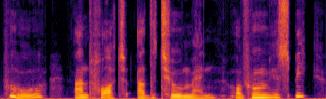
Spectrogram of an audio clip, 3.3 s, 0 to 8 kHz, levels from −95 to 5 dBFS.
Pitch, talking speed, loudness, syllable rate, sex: 165 Hz, 200 wpm, -17 LUFS, 4.6 syllables/s, male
